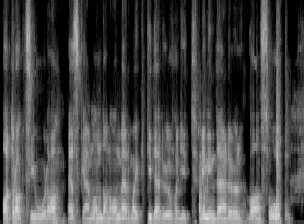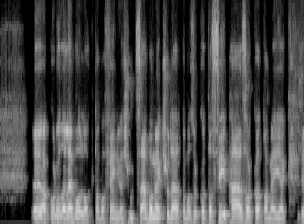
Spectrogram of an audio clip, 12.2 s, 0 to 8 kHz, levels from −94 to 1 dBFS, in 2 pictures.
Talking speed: 125 wpm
